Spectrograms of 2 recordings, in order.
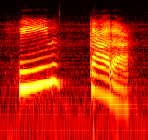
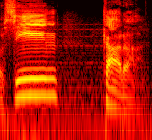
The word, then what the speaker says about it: Sin Cara: Sin Cara. – There you go. Sin Cara. Talk about him in a moment. – Can I do it? Can I do it Alabama style? – Yes. – Sin Cara.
